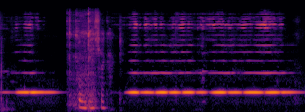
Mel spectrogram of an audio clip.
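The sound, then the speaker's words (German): A finger dipped in water to wet it circles a glass rim, drawing out a steady ringing tone that swells and pulses; it cuts off briefly for a short spoken remark, then resumes, sustained. “Finger reintunken, damit es nass ist. Und dann müsst ihr halt so auf dem Rand so lang gleiten.”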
